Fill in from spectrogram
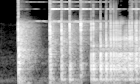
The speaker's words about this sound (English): which is the reason why I literally flipped the coin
